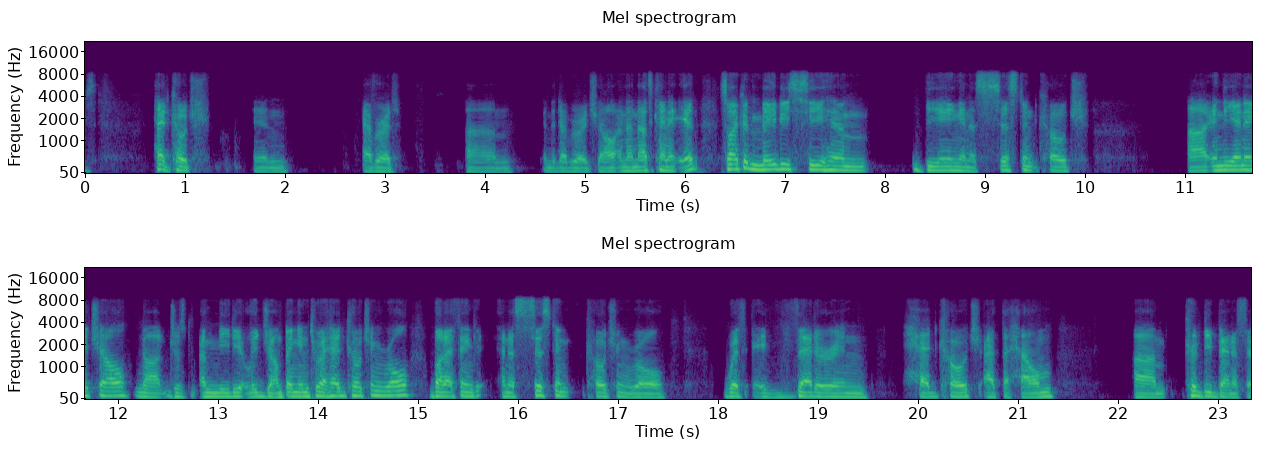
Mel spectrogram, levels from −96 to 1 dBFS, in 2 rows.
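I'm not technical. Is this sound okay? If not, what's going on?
No. From start to finish the speech sounds muffled, hoarse and a little robotic. This is Opus voice compression squeezing the recording very hard: it drops everything above about 8.7 kHz, taking the crisp top end, and rebuilds the voice only roughly.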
